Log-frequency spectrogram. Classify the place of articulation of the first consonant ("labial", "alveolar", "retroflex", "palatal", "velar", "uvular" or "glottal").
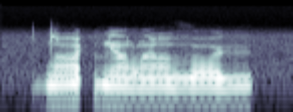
alveolar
